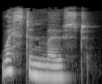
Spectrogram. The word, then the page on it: westernmost: British English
